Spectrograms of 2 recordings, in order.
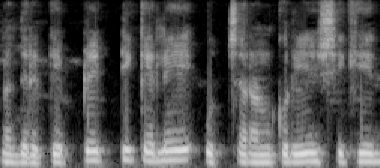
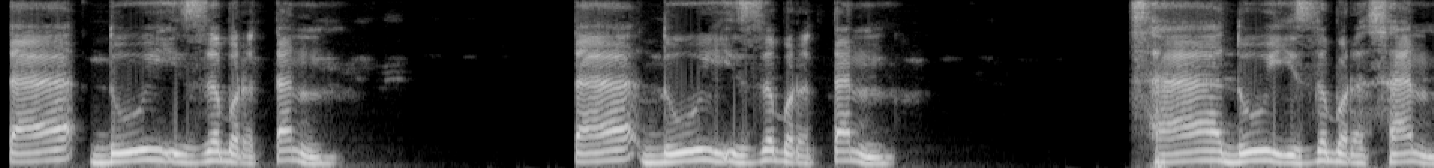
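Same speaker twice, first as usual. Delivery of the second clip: slow sing-song letter drill, each line rising; tajweed recitation drill; much slower than usual. Shown as a demonstration. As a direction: chant each letter for students to repeat. (ধীর সুরেলা তাজবিদ উচ্চারণ অনুশীলন)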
